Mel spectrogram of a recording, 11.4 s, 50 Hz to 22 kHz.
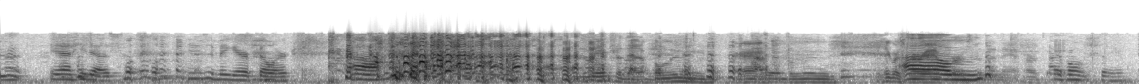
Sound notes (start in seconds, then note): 3.3 laughter; 6.3 indistinct chatter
